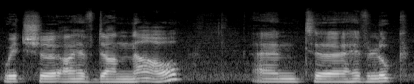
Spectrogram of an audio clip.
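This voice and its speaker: A man who speaks as a walks through a technical repair step by step. His voice sits at an average pitch and moves very slowly, with frequent hesitations and an unscripted, halting flow. A faint layer of noise sits behind him. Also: flat delivery. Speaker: radio repair technician demonstrating. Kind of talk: unscripted hands-on repair tutorial.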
